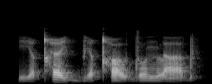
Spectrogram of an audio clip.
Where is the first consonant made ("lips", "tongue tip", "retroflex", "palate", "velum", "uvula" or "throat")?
uvula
